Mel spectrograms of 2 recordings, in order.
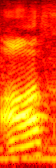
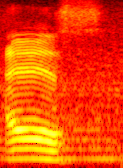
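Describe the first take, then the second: First: The vowel is a long open 'aa' sound. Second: The vowel is a short flat 'a' sound. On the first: The speaker calls it wrong. "इसे आस नहीं पढ़ेंगे" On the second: The speaker calls it right. "क्या पढ़ेंगे?"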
